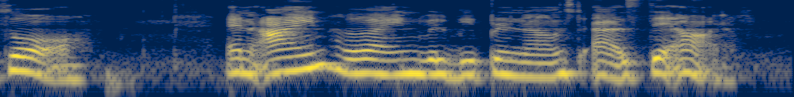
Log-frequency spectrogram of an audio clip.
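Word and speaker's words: ظ: And Toy will be pronounced as Taw, and Zoe will be pronounced as Zaw.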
